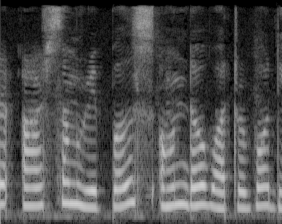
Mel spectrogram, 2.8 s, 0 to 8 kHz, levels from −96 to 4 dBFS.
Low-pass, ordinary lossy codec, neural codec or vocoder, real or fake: 7.2 kHz; AAC, 32 kbps; none; real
